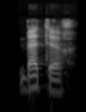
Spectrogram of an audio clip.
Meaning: plural of batteur
- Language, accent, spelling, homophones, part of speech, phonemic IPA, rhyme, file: French, France, batteurs, batteur, noun, /ba.tœʁ/, -œʁ, LL-Q150 (fra)-batteurs.wav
